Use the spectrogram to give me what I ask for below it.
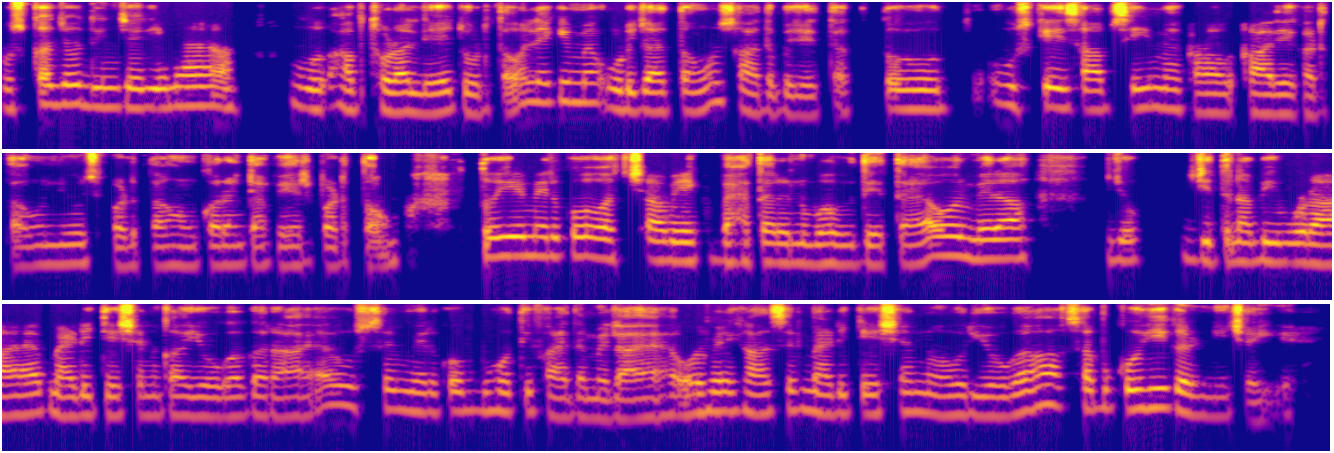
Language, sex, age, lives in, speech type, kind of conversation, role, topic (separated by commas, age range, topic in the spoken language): Hindi, female, 20-24, India, conversation, unstructured, none, आप अपने दिन की शुरुआत कैसे करते हैं?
